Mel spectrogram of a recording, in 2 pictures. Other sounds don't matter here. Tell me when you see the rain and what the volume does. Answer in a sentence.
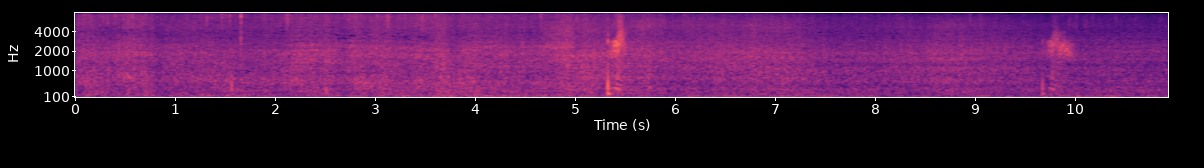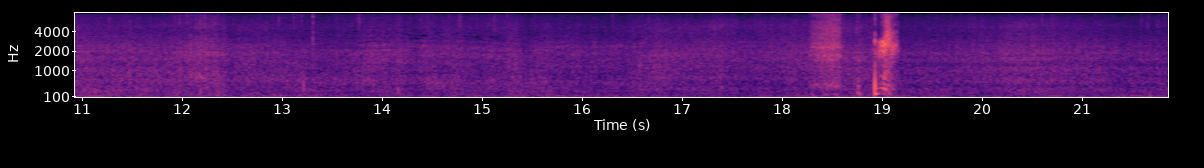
The rain can be heard from 0.0 to 21.8 s, getting quieter.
